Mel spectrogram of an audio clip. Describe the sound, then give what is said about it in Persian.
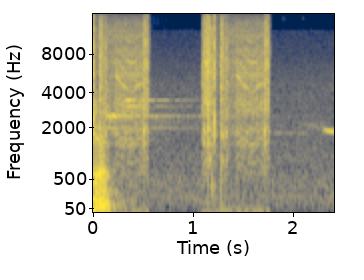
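A camera shutter fires twice while photographing a half-ruined house, each shot a sharp mechanical click followed by a brief whirring film-advance motor, with a short pause between them and no talking. “در طول مسیر جلوی خانه نیمه ویران خسرو ایستادن سارا دوربین را بیرون کشید و شروع به عکس گرفتن کرد”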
